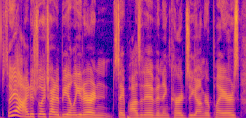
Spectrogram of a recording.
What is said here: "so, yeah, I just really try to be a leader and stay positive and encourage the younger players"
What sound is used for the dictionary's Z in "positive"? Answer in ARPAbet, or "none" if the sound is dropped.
Z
